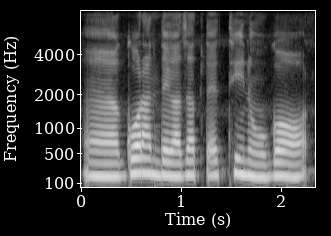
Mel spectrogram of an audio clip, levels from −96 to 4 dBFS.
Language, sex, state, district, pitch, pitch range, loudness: Chakma, female, Tripura, Dhalai, 185 Hz, 175-195 Hz, -16 LUFS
